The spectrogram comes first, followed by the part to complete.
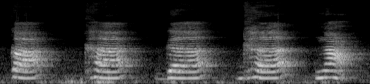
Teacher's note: കവർഗ്ഗം കഠത്തിൽ നിന്ന് ഉച്ചരിക്കുന്നത് കൊണ്ട് കഠ്യം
